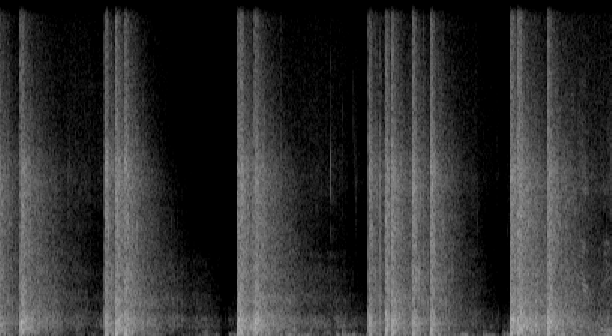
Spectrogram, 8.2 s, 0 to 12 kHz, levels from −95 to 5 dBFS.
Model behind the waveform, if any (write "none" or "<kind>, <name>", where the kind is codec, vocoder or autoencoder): none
